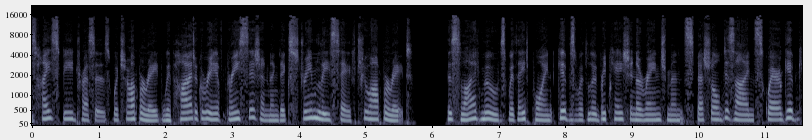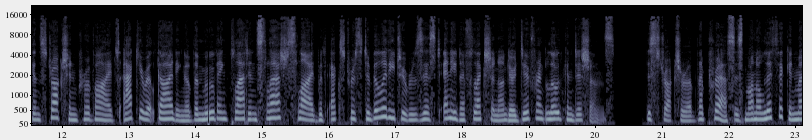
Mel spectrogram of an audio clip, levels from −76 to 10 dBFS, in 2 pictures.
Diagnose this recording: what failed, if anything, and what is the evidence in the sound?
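Codec stage: the whole clip sounds dull and granular, with upper bands flickering out, which is likely MP2 compression at 80 kbps starving the sub-bands of bits.

Buffer stage: underrun with held sample at 1.89 s and 14.18 s, about 13 ms and 20 ms of flat waveform, then playback resumes where it stopped, so barely any click.

Transmission stage: DAB burbling at 7.39 s, brief blips of noise as stray bit errors at about 0.1% corrupt the sub-band data of 5 frames.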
